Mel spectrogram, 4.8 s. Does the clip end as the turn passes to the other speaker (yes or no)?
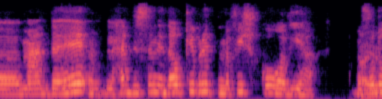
no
